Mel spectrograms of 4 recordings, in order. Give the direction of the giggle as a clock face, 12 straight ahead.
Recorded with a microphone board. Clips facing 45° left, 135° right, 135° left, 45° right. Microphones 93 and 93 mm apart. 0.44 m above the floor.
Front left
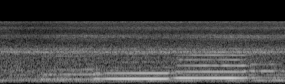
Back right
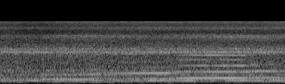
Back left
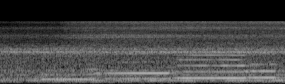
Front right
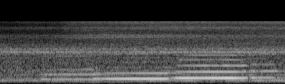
I don't hear a giggle.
